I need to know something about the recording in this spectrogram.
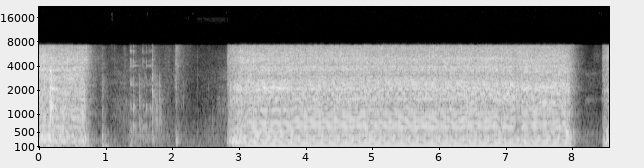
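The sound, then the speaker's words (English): A small, clean electric coffee grinder regrinds the larger pieces sifted out of ground coffee. It whirs in a short burst, pauses with some rattling, then runs in one loud, steady, high-pitched motor whine for about five seconds before cutting off. “So I am sifting and putting all the big pieces back into my handy dandy clean coffee grinder.”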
